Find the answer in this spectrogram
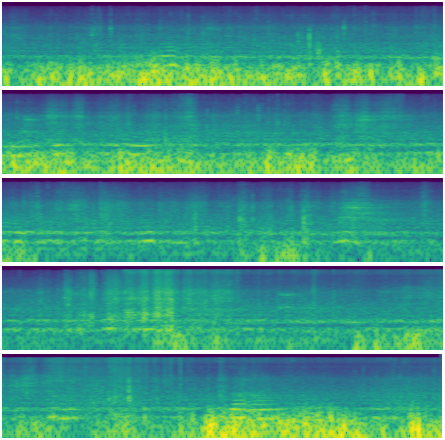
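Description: German yellow jackets buzzing in a steady hum close to the microphone around their exposed nest, with a few brief louder noises scattered through.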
